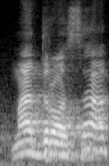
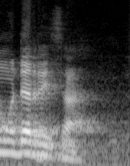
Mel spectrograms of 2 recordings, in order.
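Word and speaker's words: مُدَرِّسَة: tapi kalau di sini yang tepat itu madrasah atau mudarisah Nah mudarisah kenapa karena didampingi oleh thalibah Nam jadi kita bacanya mudarisah bukan Madrasah ya Syekh Nafiri n atikan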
